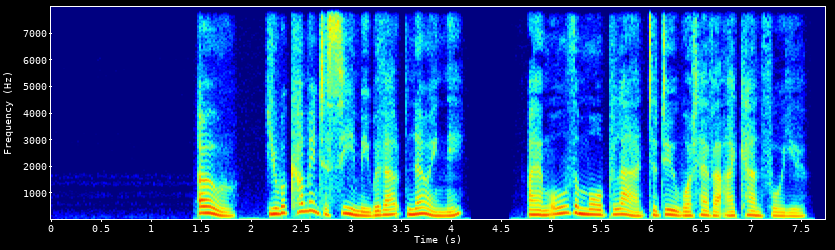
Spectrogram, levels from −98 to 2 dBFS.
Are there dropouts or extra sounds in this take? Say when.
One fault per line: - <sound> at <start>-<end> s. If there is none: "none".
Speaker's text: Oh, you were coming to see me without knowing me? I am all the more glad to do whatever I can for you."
none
